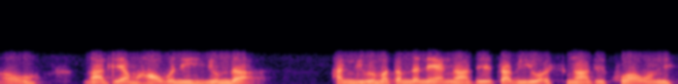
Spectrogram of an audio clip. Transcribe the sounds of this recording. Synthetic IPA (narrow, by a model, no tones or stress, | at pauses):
o | ŋazeamɦawbɐnijumdɐ | hanɡibɐmɐtɐmdɐnaaŋazet͡ʃabijoɐsŋazekʰuawamni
